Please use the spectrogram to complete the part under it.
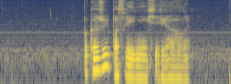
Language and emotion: Russian, sad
